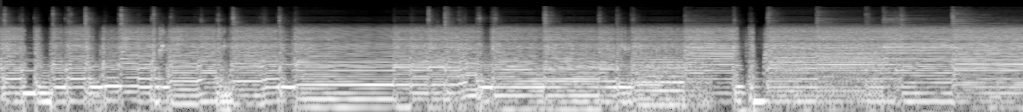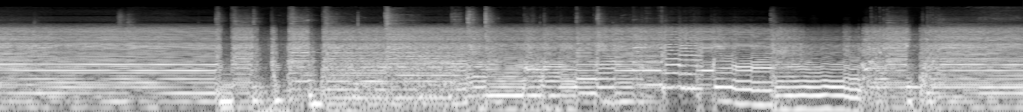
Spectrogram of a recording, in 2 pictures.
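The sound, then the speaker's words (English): An electric guitar plays through a fuzz overdrive pedal with its flavor knob turned up, giving a thick, buzzy, saturated tone. Chords and notes run continuously and loudly throughout, with no talking. “You hear how it kind of gives up a little? Does that fuzz thing a little bit? Yeah. I'm going to turn up the flavor, which is definitely like a tone.”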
